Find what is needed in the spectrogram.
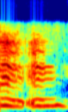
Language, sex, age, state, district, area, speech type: Malayalam, female, 30-45, Kerala, Kasaragod, rural, conversation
